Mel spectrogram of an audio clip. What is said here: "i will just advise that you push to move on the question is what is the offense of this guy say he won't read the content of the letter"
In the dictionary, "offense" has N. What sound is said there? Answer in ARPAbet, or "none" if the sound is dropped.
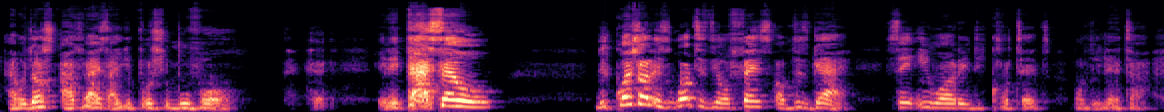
N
